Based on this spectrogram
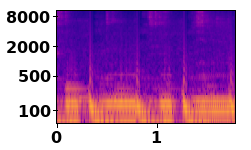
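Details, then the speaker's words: Live Shockwave SWA3000 power amplifier after repair of scratchy crackle, front panel refitted, driving a sub: heavy bass beat plays cleanly, steady pulses, no crackle or popping between hits; normal output, crackle gone. "Paganahin muna natin kung mawala na yung kalaskas niya. Okay. Ngayon ah wala na."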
